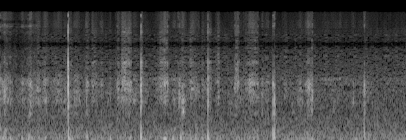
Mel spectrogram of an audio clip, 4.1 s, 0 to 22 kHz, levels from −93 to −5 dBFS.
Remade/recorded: recorded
